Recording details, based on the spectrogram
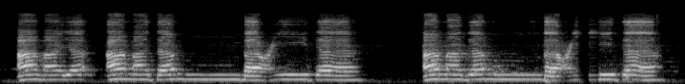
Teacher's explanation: Tanwin bertemu dengan ba, maka tanwinnya diganti mim. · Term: iklab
